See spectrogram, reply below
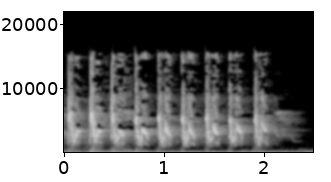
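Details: Female bar-winged prinia calling the male, a lure recording to make birds sing: eight rapid sharp chirps with a high, chattering, slightly downslurred quality, about four per second, then quiet with a low steady hum behind.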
